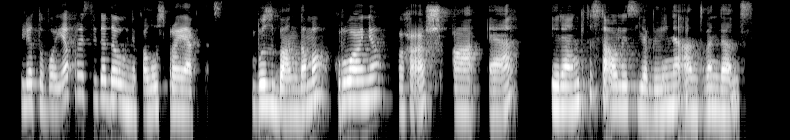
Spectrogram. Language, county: Lithuanian, Šiauliai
